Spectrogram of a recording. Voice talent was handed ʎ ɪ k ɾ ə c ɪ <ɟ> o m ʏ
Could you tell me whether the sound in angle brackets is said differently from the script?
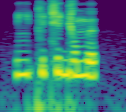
no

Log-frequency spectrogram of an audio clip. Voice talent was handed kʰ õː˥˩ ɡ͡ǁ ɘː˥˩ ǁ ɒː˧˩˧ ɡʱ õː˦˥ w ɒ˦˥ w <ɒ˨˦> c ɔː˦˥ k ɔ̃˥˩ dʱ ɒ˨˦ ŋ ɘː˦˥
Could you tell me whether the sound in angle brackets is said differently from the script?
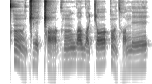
no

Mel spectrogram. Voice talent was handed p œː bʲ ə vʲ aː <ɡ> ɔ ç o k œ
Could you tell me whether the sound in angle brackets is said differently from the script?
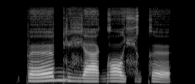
no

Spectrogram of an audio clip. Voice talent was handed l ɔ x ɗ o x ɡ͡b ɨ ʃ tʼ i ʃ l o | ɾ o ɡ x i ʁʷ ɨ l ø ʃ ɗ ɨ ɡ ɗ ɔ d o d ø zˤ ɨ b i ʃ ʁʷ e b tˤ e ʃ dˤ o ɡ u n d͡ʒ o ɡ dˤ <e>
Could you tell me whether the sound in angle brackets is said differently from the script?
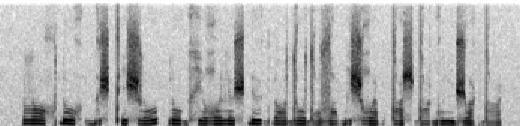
yes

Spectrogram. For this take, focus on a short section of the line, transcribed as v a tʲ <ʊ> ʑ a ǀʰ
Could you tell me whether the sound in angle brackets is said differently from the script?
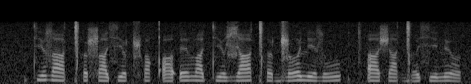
no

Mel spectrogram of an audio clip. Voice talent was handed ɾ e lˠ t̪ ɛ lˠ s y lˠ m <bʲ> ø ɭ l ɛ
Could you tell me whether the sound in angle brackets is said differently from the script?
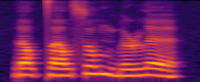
yes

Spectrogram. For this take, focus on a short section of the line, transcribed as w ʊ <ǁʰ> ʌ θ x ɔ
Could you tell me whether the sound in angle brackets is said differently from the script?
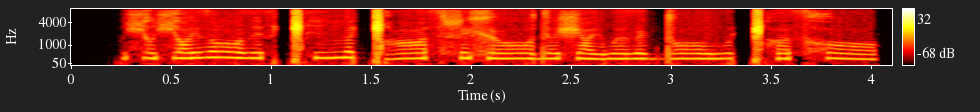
no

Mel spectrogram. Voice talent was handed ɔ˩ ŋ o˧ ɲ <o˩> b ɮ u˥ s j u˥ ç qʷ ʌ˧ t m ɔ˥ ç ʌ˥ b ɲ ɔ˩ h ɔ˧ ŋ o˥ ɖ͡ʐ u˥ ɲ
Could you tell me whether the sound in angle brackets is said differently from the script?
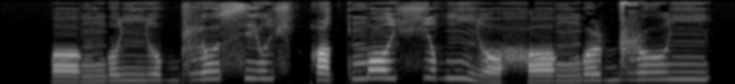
yes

